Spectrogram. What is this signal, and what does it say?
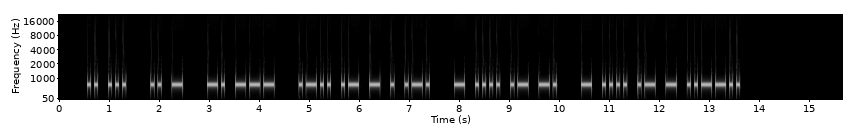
Morse code, heard as a keyed tone, about 17 wpm, 700 Hz. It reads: IS IT NO LATER THAN THAT?
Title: Sentences from Top 1000 Words - Review Part 4 - 17wpm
